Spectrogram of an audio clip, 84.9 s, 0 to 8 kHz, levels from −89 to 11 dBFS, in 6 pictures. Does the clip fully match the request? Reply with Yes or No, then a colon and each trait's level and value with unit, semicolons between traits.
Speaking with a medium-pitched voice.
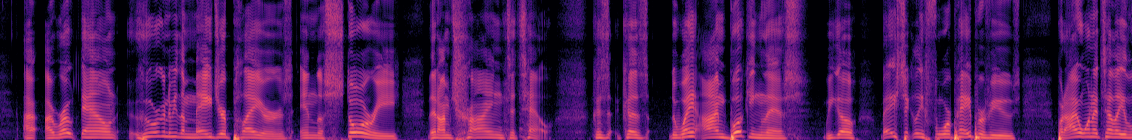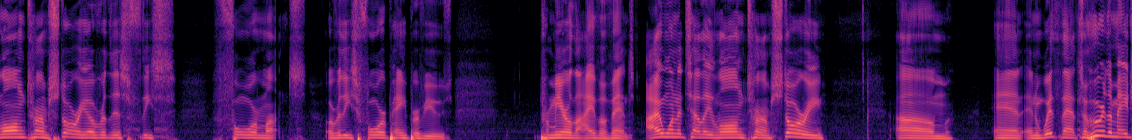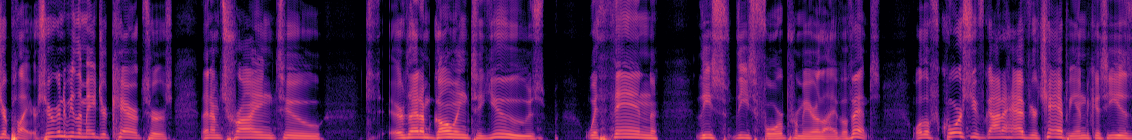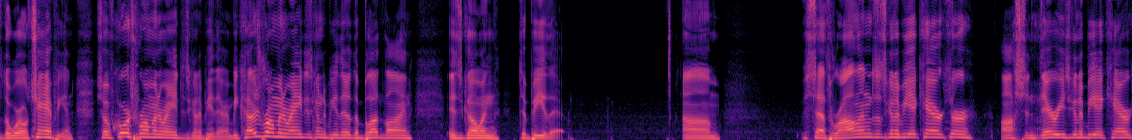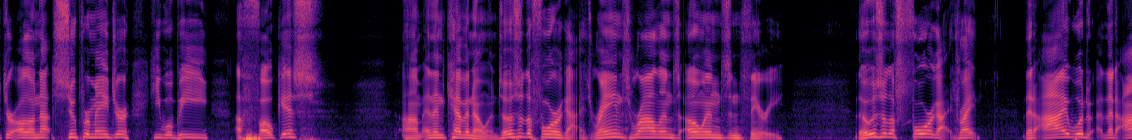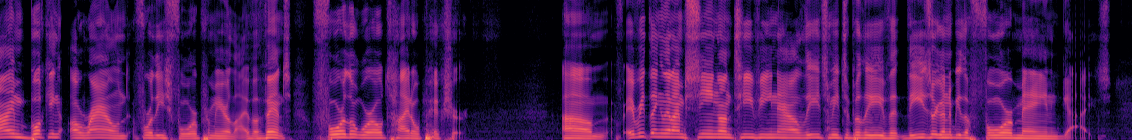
Yes: medium, 155 Hz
